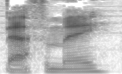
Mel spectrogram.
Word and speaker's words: Baphomet: including this like Bahume, uh, bah- I forgot how to say it, Baphomet, Baphomet, Baphomet uh, incense burner where the smoke comes out of his nose and uh, that sort of thing.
